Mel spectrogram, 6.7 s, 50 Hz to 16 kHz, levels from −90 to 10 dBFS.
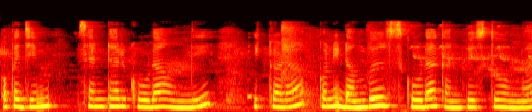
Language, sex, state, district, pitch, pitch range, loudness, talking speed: Telugu, female, Andhra Pradesh, Sri Satya Sai, 240 Hz, 225-255 Hz, -16 LUFS, 100 wpm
